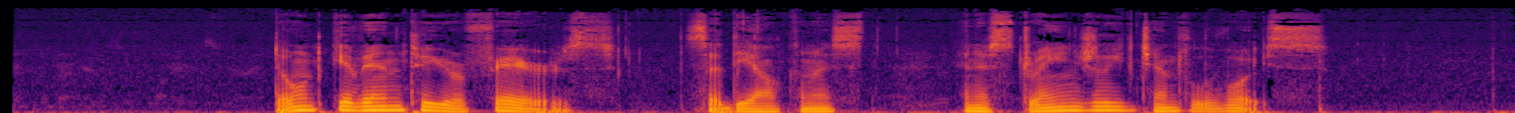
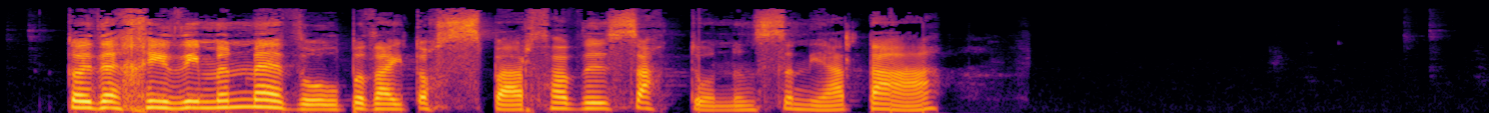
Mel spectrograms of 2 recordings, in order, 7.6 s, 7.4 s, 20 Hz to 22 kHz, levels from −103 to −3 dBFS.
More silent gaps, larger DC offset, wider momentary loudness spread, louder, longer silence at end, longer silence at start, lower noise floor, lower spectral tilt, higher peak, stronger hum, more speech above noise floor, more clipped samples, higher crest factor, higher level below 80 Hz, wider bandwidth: neither; neither; first, 14 LU vs 10 LU; second, -27 LUFS vs -18 LUFS; second, 0.05 s vs 2.75 s; first, 1.35 s vs 0.35 s; second, -59 dBFS vs -89 dBFS; first, -6 dB/octave vs -3.5 dB/octave; second, -8 dBFS vs 0 dBFS; neither; second, 33 dB vs 72 dB; neither; about the same, 20 dB vs 20 dB; first, -44 dBFS vs -56 dBFS; second, 14.5 kHz vs 16 kHz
